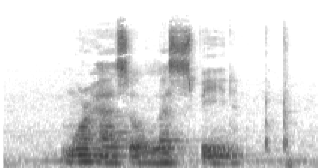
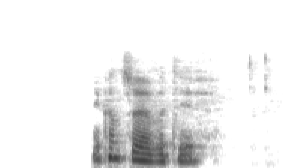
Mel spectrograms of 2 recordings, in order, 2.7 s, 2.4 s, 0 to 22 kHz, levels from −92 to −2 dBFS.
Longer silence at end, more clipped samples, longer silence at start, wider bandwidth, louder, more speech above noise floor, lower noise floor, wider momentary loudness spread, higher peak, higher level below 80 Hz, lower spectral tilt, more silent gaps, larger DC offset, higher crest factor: second, 0.2 s vs 0.7 s; neither; second, 0.45 s vs 0.75 s; first, 15 kHz vs 6.8 kHz; first, -30 LUFS vs -34 LUFS; second, 25 dB vs over 57 dB; second, -55 dBFS vs under -90 dBFS; about the same, 21 LU vs 19 LU; about the same, -14 dBFS vs -16 dBFS; first, -58 dBFS vs -72 dBFS; second, -4 dB/octave vs -8.5 dB/octave; neither; neither; about the same, 18 dB vs 20 dB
